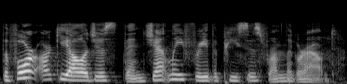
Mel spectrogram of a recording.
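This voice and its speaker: A woman narrating a children's book aloud in an expressive, emphatic storytelling manner. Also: on the low side, moderate pace, vocal fry, muffled recording. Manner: animated, emphatic storytelling with stretched key words.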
